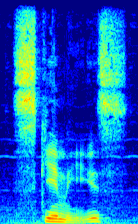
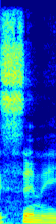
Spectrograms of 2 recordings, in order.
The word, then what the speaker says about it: scimmy: swords like, you know, skimmies. Or like maybe it was like text, so maybe like SCIMMY. Like I'm supposed to say simmy because like I guess the C is silent, like scimitar.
